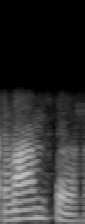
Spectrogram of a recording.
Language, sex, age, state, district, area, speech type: Hindi, male, 18-30, Uttar Pradesh, Mirzapur, rural, conversation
